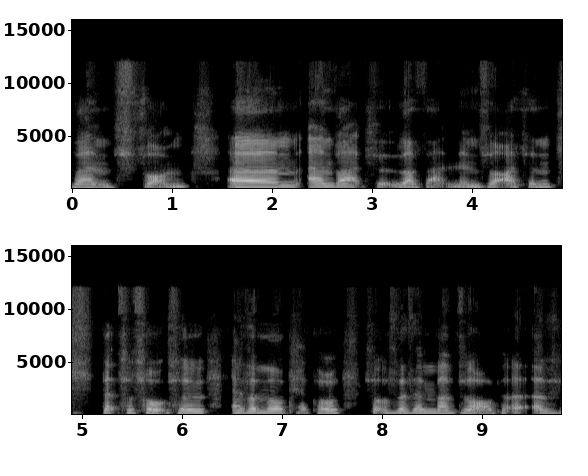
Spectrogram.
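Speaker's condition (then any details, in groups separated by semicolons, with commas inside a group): Tongue cancer, tongue removed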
